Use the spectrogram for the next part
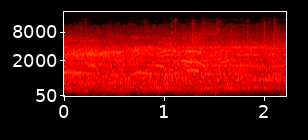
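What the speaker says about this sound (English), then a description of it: "that's just made this crowd get even louder" Home crowd at an indoor professional volleyball match swelling into a loud, continuous roar of cheering and noise, dense and sustained throughout.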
